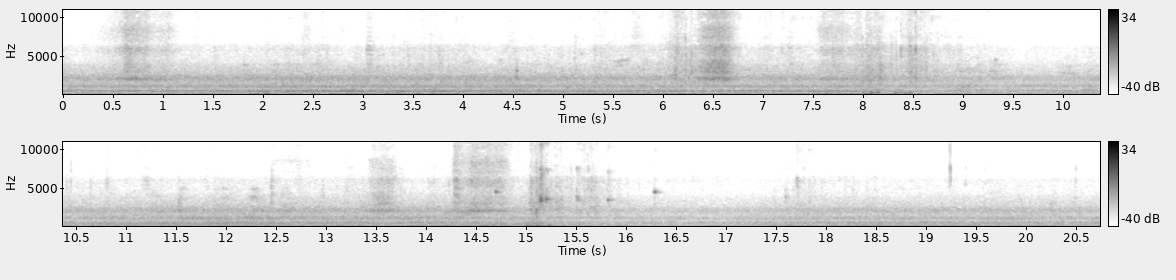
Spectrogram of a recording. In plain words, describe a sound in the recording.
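Tyres roll on the road with a low hum.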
